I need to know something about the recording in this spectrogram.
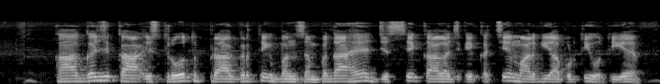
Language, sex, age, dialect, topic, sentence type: Hindi, male, 18-24, Kanauji Braj Bhasha, agriculture, statement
